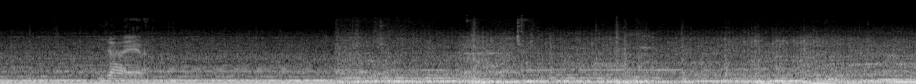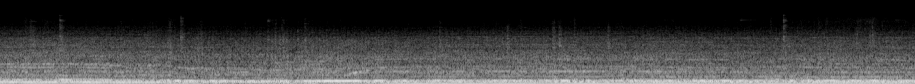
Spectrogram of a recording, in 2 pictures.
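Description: Dry cane stalks scrape and rustle against the tractor.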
